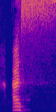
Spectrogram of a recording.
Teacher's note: Masa kita menyebut sin yang mati memang ada keluar angin kan? Angin itu keluar melalui bahagian atas. Sebab lidah kita dah parking di gigi bawah.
